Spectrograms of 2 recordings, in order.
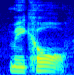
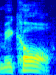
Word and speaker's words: Mecole: Hardman has enough speed to take the top off the defense, and I believe it's pronounced Mecole. Okay, Mecole.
